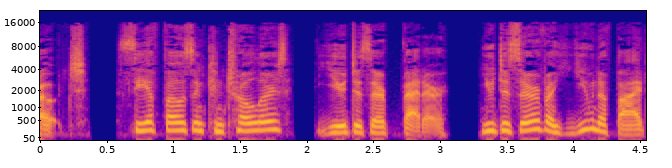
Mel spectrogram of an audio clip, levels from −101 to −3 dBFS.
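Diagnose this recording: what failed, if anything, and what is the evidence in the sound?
Nothing in the signal chain has failed, and the speech arrives intact and continuous, with no audible evidence pointing to any stage of capture, transmission, storage or playback.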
